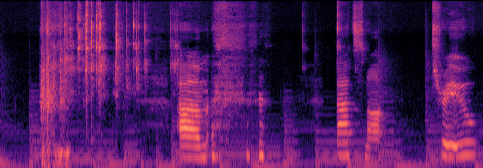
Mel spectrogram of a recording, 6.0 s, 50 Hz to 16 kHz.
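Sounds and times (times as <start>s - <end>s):
colored pencils rattling together: 0.5s - 2.3s
speech: 0.7s - 1.0s, 2.2s - 3.4s, 4.2s - 6.0s.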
